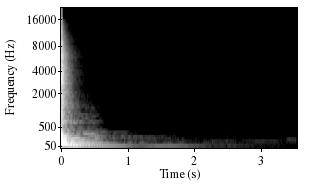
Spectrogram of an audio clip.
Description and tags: Low Tom Of God Wet 012
drum, drumset, kit, low, pack, realistic, set, tom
